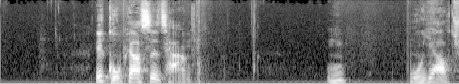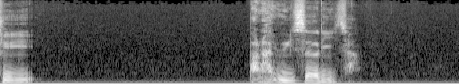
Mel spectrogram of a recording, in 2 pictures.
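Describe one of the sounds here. A middle-aged man speaks with animation into a microphone, in short bursts.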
